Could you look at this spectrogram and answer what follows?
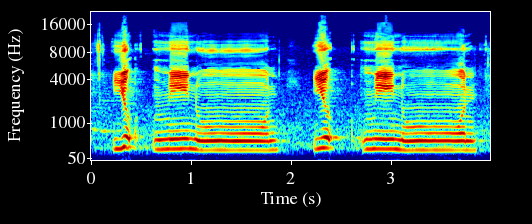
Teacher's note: یؤمنون میں الف کے حمزہ کے اوپر جزم آ رہا ہے تو یہاں پر ہم جھٹکا دے کے پڑھیں گے۔ حمزہ یا الف ان دونوں کے اوپر جب بھی جزم آتا ہے آپ نے وہاں پر کیا کرنا ہے، جھٹکا دے کے پڑھنا ہے۔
